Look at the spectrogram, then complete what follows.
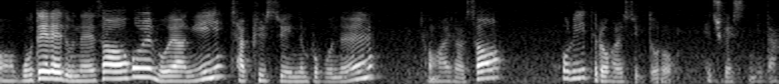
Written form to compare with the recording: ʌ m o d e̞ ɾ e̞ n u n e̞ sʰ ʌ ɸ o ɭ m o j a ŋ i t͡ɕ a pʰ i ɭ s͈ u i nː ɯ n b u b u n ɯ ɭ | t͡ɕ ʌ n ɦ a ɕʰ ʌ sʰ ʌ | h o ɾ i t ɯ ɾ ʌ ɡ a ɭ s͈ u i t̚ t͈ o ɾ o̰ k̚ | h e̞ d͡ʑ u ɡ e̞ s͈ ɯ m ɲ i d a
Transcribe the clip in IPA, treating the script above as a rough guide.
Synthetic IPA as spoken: ʌ m o d e̞ ɾ e̞ n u n e̞ sʰ ʌ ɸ o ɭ m o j a ŋ i t͡ɕ a pʰ i ɭ s͈ u i nː ɯ n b u b u n ɯ ɭ | t͡ɕ ʌ ŋ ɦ a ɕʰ ʌ sʰ ʌ | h o ɾ i t ɯ ɾ ʌ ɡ a ɭ s͈ u i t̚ t͈ o ɾ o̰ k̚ | h e̞ d͡ʑ u ɡ e̞ s͈ ɯ m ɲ i d a

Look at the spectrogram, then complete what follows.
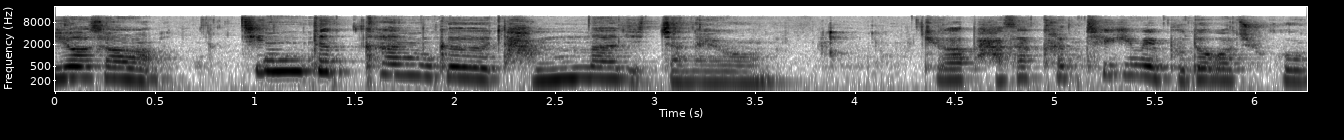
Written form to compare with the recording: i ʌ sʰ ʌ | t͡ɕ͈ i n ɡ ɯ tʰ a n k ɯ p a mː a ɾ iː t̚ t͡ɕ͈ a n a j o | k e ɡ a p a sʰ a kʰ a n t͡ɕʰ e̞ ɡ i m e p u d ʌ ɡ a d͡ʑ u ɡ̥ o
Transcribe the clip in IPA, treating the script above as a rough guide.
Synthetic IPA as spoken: i ʌ sʰ ʌ | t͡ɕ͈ i n d ɯ kʰ a n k ɯ t a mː a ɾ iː t̚ t͡ɕ͈ a n a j o | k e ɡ a p a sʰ a kʰ a n t͡ɕʰ e̞ ɡ i m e p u d ʌ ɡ a d͡ʑ u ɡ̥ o

